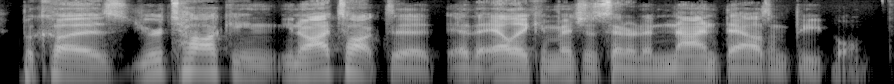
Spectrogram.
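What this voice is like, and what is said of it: Southern Kentucky accent. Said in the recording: “you're a good old Southern Kentucky boy, but there's like some extra Kentucky there ... because I have an accent ... I talk crazy”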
